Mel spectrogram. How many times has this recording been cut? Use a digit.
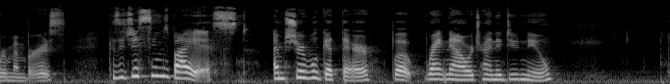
0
